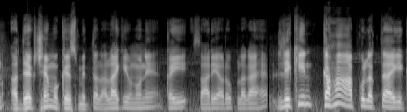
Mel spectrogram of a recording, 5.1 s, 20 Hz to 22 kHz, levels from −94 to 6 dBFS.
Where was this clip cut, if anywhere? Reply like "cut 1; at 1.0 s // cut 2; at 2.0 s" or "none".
cut 1; at 3.4 s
